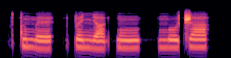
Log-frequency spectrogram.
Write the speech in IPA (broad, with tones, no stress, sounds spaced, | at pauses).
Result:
t ũ˧ m ɛ˨ | p ɛ˧ ɲ aː˨ k͡p ũ˧ | m oː˧ t͡ʃ a˦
